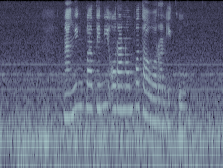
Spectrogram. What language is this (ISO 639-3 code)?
jav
